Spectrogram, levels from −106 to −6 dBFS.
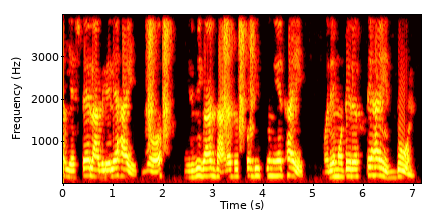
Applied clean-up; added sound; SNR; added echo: classical method Wiener filter.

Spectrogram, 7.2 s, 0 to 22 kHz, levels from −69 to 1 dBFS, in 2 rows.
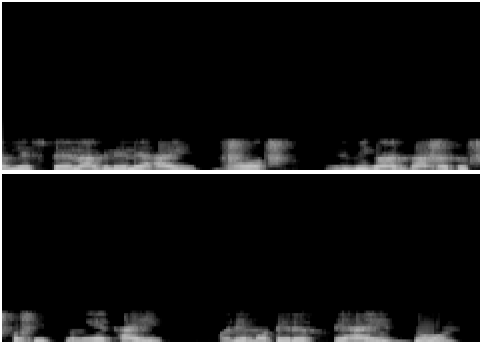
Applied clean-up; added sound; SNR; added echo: neural mask model RNNoise.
